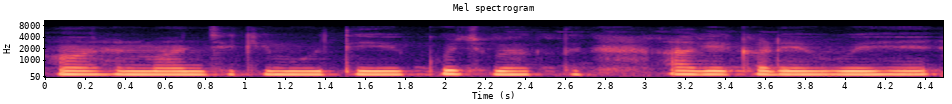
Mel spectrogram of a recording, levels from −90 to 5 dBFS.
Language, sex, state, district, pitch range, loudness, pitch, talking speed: Hindi, female, Uttar Pradesh, Lalitpur, 180-190 Hz, -13 LUFS, 185 Hz, 145 wpm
